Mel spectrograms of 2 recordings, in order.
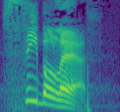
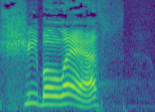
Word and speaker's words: shibboleth: Then they would say to him, say now, shibboleth. But he said, sibboleth, for he could not pronounce it correctly.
